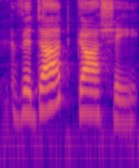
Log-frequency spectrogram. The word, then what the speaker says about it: Vedat Gashi: you to say thank you thank you so Vedad Gashi is that the correct pronunciation that is the correct pronunciation okay because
